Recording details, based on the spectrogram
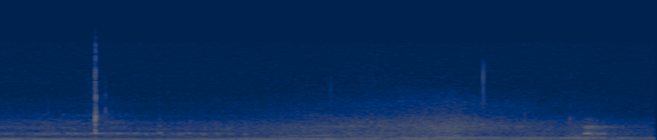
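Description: A Reliant car launches hard off the start line at the Shelsley Walsh hill climb, its engine note climbing steadily with a sharp click at the start, loud and close with a faint background murmur.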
